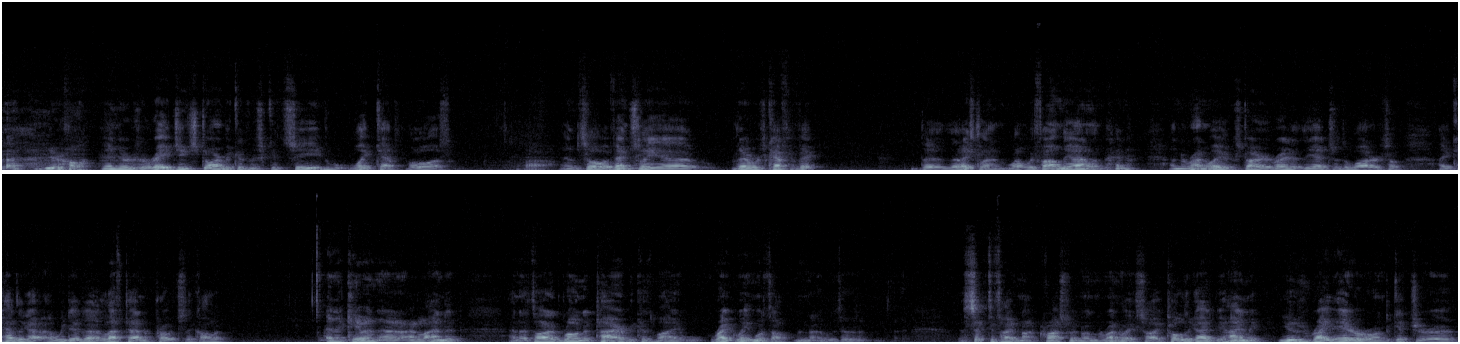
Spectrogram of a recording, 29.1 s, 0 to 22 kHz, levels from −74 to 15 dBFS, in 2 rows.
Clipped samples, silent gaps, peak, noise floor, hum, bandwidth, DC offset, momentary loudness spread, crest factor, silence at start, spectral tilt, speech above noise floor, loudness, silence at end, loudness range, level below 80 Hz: under 0.1%; none; -8 dBFS; -55 dBFS; none; 16.5 kHz; under 0.1%; 12 LU; 18 dB; 0 s; -6.5 dB/octave; 28 dB; -27 LUFS; 0 s; 5 LU; -60 dBFS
